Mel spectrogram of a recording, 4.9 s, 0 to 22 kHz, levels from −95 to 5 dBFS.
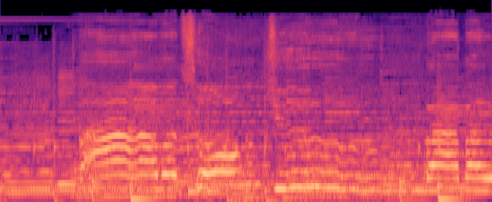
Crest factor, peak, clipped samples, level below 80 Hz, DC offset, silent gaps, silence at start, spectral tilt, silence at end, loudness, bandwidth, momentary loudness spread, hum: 12 dB; -2 dBFS; under 0.1%; -38 dBFS; under 0.1%; none; 0 s; -5 dB/octave; 0 s; -13 LUFS; 17 kHz; 8 LU; none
